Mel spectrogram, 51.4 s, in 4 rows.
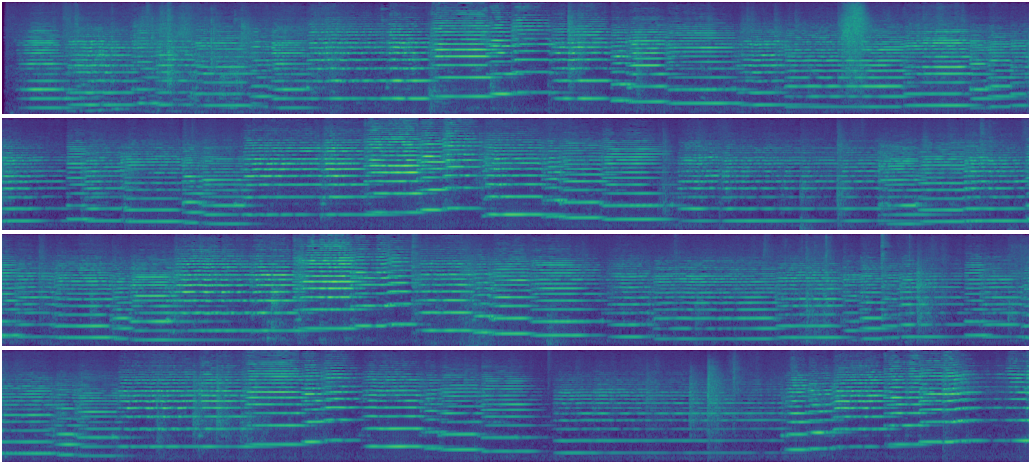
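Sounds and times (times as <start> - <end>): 
waltz in G: 0.1 - 51.2.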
